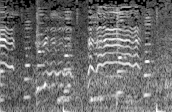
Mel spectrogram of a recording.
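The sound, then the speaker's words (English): A battery-powered screaming goat button toy, pulled and switched on, gives a loud, harsh goat bleat with wavering, strained harmonics, repeated in two quick screaming bursts, sounding mechanical and tinny. “We have the screaming goat button that needs batteries.”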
